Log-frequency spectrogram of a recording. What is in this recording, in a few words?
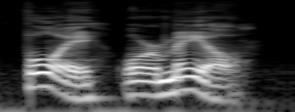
boy Male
